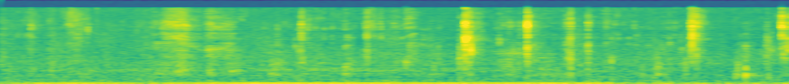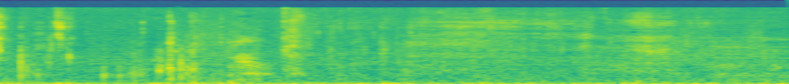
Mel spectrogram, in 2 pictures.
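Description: Close-miked mouth sounds of biting into and chewing a glazed lamb brain: irregular wet clicks and smacks throughout. A low hum under them drops away about three seconds in.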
